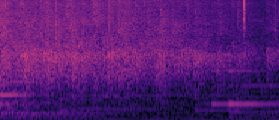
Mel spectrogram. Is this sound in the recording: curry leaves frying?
no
